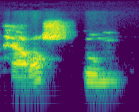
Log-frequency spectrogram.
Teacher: Maka ketika bersandingan dengan huruf tipis, hati-hati ketebalan shad jangan sampai mengalah sehingga dia menjadi huruf sin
